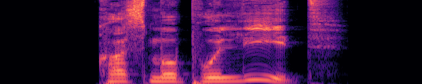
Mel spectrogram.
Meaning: cosmopolite (cosmopolitan person)
- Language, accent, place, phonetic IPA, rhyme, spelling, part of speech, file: German, Germany, Berlin, [kɔsmopoˈliːt], -iːt, Kosmopolit, noun, De-Kosmopolit.ogg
